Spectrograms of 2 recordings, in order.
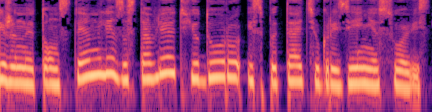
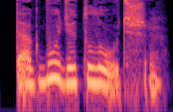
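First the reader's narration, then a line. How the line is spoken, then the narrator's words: Mumbling. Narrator (Russian): бормочет она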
